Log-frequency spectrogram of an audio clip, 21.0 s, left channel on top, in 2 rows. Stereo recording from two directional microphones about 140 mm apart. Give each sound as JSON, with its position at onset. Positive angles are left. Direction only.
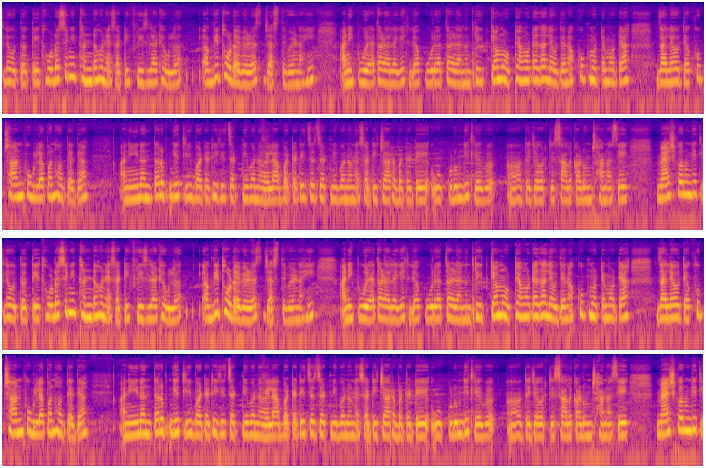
{"t": 0.0, "sound": "speech", "side_deg": -10}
